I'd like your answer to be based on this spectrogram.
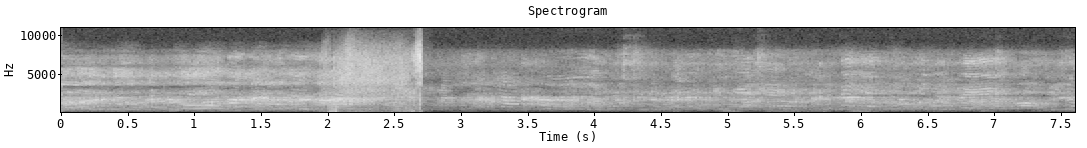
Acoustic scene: crowded indoor space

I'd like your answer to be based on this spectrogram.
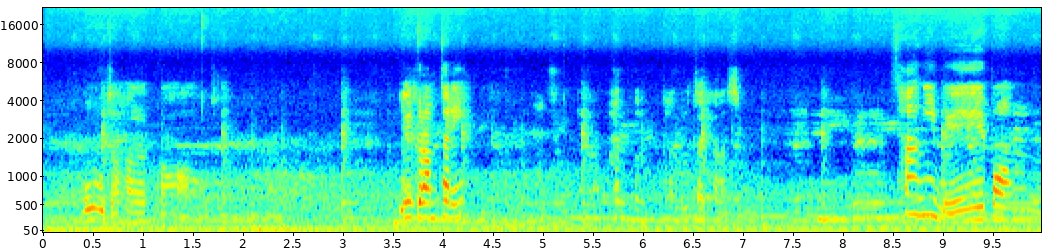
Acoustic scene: car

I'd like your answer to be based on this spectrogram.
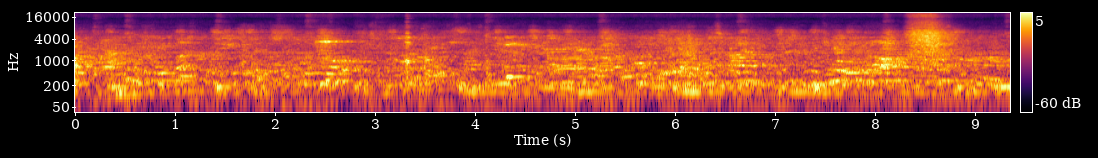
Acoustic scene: cafe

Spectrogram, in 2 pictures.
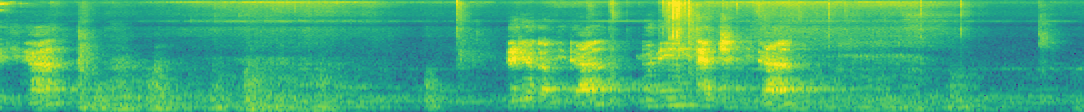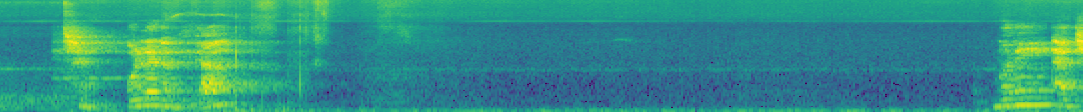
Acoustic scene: elevator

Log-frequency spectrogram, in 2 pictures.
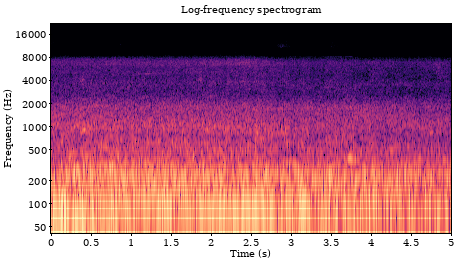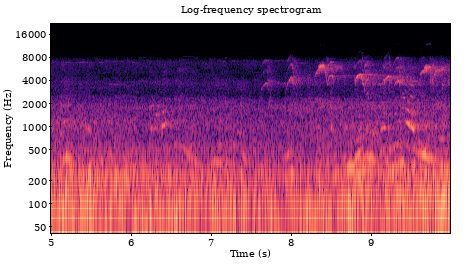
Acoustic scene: residential area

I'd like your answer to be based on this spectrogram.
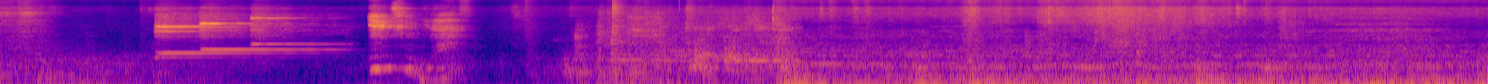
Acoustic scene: elevator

